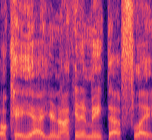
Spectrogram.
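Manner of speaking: ordinary talk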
